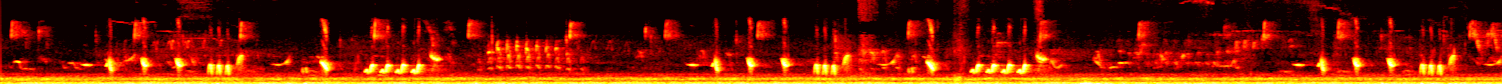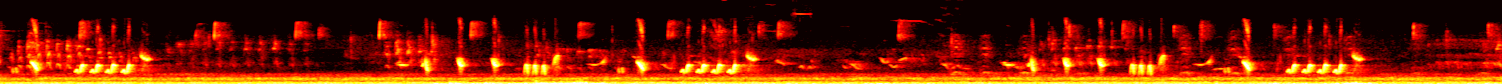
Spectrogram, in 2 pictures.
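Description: Small birds chirping and twittering, many short sharp notes with repeated quick runs of four or five notes, over a steady low rumble that swells up a few times.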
